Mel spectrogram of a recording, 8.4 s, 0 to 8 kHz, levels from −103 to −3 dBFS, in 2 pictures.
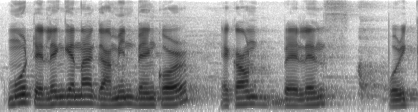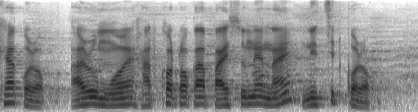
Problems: background sounds at intervals, background conversations at intervals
